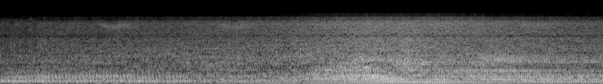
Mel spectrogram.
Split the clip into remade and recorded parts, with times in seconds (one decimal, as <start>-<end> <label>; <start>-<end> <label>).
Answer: 0.0-6.0 recorded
